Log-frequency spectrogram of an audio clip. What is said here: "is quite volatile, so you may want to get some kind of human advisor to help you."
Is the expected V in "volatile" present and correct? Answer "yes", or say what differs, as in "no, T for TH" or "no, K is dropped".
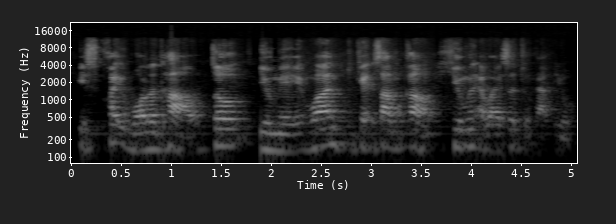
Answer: no, W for V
